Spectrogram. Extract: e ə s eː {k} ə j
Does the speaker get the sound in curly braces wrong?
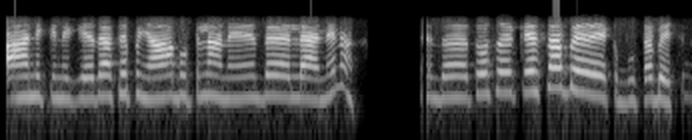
yes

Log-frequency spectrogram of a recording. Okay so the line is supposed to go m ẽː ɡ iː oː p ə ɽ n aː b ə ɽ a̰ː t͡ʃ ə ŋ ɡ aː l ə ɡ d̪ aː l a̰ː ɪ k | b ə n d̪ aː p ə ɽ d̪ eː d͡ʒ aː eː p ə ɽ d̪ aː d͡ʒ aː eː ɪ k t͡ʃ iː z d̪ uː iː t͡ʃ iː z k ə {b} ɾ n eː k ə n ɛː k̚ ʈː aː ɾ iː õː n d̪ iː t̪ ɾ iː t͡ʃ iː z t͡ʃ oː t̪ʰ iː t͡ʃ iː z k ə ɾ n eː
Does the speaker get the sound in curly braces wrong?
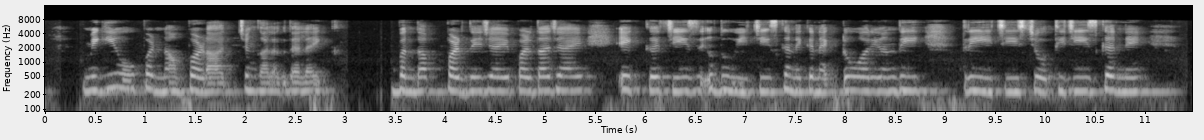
yes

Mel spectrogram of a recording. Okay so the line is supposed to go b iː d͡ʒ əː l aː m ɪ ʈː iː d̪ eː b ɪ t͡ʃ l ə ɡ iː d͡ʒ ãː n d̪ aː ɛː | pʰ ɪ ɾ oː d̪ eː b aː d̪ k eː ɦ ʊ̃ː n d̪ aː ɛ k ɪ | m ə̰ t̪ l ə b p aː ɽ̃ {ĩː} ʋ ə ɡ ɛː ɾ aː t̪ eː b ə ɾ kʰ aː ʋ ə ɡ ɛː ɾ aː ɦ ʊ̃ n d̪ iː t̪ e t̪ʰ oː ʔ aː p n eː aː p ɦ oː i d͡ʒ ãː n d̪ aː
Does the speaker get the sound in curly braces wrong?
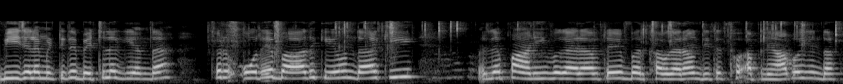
yes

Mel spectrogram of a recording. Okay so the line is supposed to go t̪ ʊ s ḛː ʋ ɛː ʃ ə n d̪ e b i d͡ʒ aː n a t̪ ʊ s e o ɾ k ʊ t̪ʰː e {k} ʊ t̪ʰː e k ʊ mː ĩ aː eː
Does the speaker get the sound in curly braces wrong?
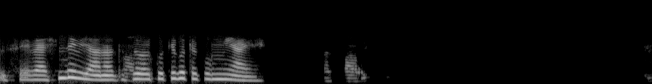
no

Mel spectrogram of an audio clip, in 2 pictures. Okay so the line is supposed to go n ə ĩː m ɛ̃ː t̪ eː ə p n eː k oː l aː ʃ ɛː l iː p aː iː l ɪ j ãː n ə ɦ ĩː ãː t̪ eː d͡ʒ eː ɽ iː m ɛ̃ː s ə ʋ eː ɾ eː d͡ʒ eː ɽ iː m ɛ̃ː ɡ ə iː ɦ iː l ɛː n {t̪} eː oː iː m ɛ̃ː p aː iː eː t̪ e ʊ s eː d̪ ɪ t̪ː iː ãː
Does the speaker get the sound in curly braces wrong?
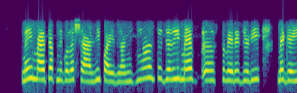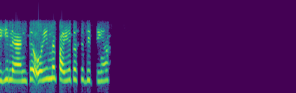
no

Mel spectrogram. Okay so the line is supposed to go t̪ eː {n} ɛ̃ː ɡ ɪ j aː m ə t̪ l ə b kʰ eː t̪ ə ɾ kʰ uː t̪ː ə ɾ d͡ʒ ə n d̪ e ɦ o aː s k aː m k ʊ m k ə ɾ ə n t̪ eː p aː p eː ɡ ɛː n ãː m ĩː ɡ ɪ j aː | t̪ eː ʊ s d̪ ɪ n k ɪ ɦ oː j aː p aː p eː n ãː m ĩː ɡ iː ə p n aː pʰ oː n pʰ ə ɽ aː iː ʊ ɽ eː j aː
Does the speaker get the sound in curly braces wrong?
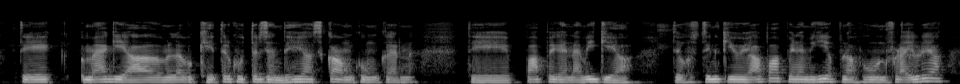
yes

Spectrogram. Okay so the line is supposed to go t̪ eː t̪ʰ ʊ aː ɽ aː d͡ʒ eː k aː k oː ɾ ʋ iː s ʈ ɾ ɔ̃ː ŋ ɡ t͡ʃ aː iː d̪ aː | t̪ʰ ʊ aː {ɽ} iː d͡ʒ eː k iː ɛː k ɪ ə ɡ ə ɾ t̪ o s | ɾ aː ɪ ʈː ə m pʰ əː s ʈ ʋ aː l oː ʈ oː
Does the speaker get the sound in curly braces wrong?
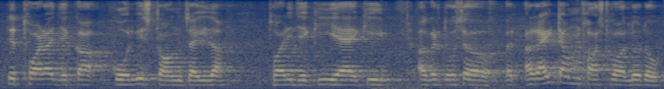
no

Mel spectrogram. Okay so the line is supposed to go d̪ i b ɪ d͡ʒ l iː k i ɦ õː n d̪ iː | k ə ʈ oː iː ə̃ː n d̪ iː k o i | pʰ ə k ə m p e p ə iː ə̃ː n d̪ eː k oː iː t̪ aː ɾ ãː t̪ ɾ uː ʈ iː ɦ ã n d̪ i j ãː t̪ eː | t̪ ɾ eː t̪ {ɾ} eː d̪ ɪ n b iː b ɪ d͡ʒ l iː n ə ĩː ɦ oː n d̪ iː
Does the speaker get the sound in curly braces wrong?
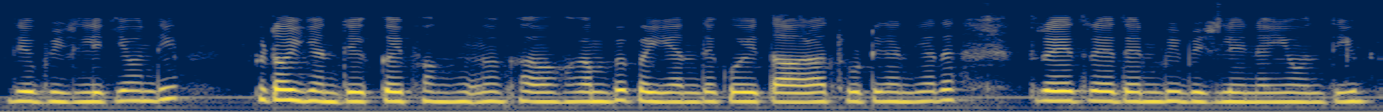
no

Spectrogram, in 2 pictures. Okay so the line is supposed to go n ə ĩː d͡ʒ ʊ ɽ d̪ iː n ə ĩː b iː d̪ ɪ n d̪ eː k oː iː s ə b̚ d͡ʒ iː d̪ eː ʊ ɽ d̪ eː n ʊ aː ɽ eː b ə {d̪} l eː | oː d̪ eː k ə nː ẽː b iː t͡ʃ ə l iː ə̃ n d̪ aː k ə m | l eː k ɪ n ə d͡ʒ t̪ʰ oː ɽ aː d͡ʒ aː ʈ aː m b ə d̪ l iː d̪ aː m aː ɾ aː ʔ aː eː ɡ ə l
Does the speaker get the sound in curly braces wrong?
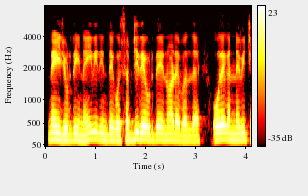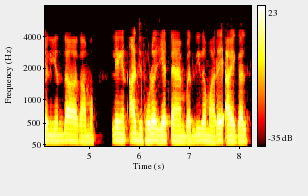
no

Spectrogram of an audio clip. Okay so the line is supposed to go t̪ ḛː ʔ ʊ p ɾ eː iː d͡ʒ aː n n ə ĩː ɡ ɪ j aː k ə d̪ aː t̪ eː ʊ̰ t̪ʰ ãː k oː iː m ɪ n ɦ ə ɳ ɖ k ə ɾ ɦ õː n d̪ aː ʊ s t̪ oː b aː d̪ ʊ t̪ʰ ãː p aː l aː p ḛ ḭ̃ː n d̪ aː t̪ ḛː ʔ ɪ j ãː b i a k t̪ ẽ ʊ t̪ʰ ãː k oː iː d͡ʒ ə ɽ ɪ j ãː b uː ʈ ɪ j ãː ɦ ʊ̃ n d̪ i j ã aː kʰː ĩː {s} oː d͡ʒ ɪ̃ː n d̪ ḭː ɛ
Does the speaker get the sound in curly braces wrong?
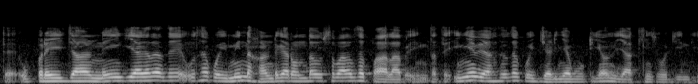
no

